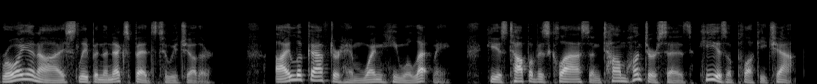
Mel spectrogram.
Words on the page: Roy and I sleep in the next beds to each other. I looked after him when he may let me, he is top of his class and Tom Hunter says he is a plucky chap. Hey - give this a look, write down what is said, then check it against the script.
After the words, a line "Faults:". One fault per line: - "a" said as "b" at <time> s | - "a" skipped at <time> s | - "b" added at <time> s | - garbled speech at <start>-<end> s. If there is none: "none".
Roy and I sleep in the next beds to each other. I look after him when he will let me, he is top of his class and Tom Hunter says he is a plucky chap.
Faults:
- "looked" said as "look" at 2.9 s
- "may" said as "will" at 4.0 s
